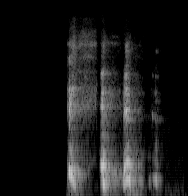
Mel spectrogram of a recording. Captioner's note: laughter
